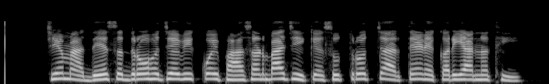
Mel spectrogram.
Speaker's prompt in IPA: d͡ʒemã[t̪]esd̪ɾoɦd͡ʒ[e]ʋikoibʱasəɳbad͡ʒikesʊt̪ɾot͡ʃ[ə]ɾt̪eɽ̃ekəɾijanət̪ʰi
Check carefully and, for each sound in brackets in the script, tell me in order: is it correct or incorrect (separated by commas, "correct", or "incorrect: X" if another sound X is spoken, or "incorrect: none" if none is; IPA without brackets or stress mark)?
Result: incorrect: d̪, correct, incorrect: a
